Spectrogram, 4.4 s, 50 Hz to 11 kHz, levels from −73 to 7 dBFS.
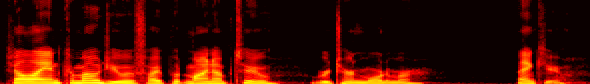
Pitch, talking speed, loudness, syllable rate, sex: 205 Hz, 190 wpm, -18 LUFS, 6.3 syllables/s, female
